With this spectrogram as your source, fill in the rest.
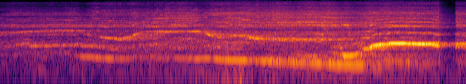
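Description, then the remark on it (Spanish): Bowhead whale song recorded underwater: long, eerie tonal moans that glide up and down with rich harmonics, ending in a louder, brighter whistle-like upsweep, heard alone without any talking. “Esas ballenas son una pasada. Esas ballenas boreales.”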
